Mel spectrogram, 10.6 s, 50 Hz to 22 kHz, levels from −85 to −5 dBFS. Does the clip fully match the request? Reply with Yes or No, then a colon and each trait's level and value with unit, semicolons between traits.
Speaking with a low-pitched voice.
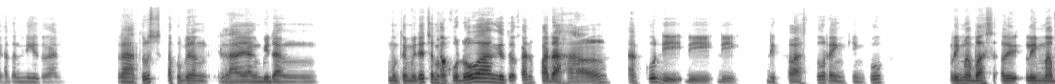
Yes: very low, 95 Hz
